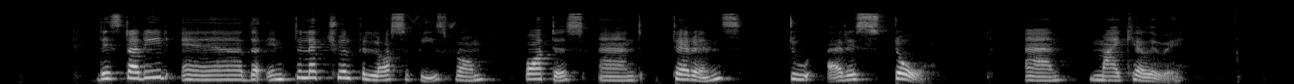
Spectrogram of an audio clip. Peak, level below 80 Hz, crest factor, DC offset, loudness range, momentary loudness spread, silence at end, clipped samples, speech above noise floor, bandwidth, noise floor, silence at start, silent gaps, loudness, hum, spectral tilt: -6 dBFS; -68 dBFS; 20 dB; under 0.1%; 4 LU; 12 LU; 1.15 s; under 0.1%; 50 dB; 11.5 kHz; -74 dBFS; 0.95 s; none; -24 LUFS; none; -4.5 dB/octave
